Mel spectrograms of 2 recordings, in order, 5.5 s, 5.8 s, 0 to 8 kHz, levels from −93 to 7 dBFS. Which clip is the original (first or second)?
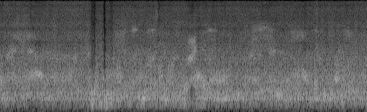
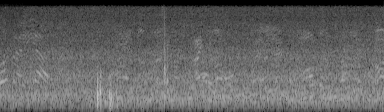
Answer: second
